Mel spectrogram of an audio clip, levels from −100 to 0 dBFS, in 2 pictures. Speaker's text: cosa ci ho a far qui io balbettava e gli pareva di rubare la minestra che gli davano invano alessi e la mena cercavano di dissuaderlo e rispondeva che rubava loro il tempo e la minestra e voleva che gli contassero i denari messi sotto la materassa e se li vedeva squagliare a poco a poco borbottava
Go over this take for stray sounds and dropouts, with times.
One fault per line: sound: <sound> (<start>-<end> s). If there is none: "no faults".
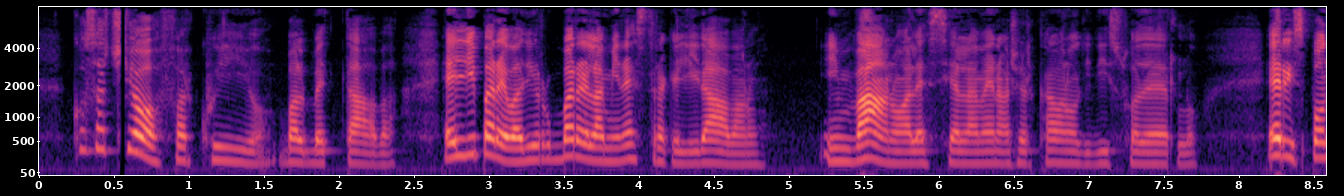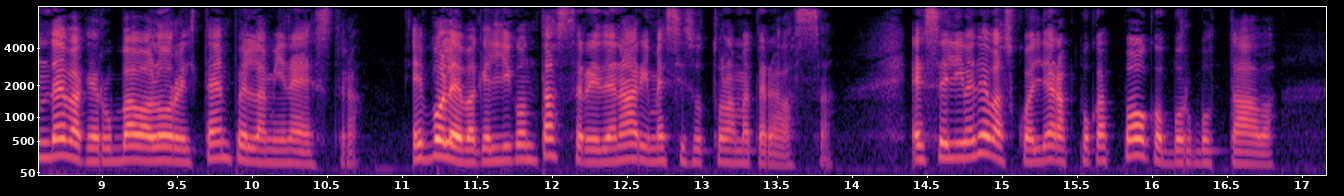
sound: dropout (0.5-0.6 s)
